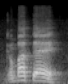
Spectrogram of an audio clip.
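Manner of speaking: high-pitched "ganbatte"; encouraging. Shown as a demonstration. Urging someone to keep fighting, high encouraging "ganbatte". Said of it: "say it in so many ways".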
